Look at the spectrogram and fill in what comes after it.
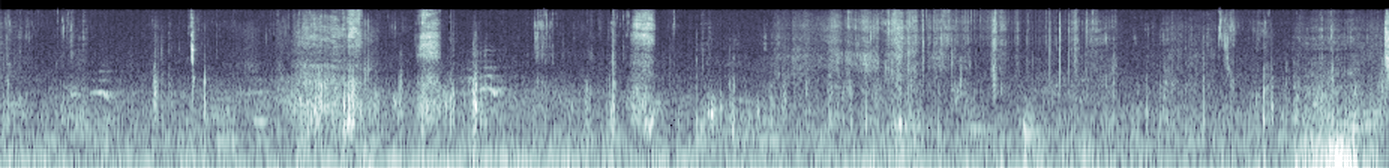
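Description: A person chewing and crunching food close to the microphone, with fingers mixing rice on a plate, heard as many short wet clicks and crackly bursts. A dull low thump comes near the end.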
